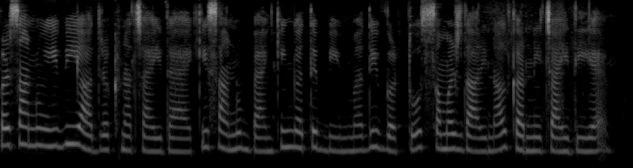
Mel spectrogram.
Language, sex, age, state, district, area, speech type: Punjabi, female, 18-30, Punjab, Jalandhar, urban, spontaneous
